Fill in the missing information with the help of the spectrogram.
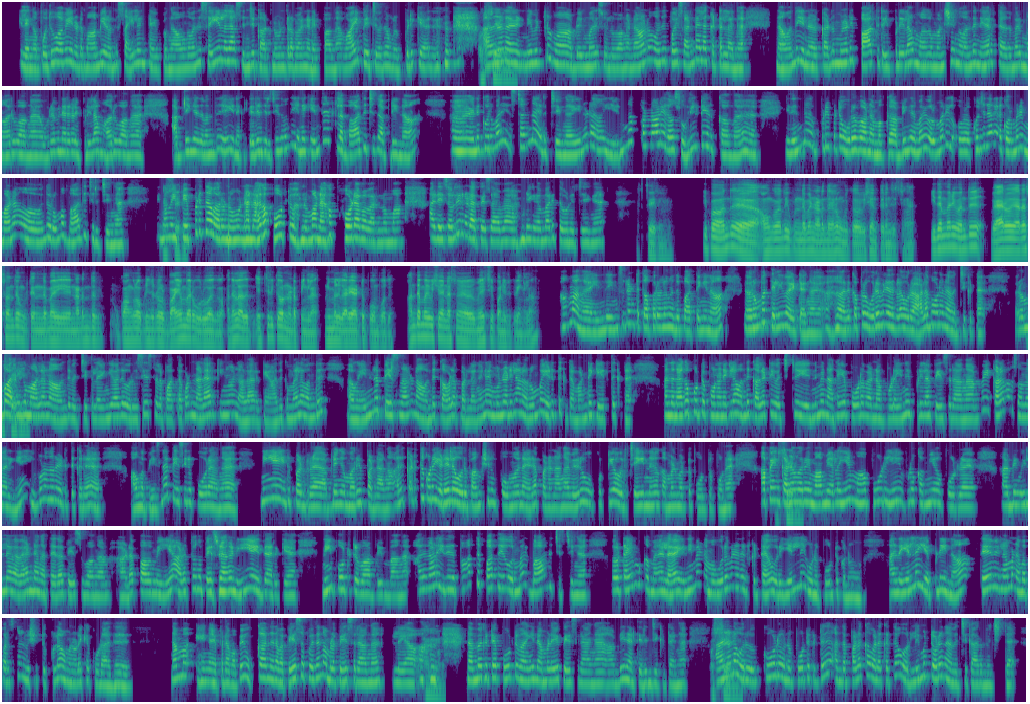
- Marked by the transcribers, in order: in English: "சைலன்ட் டைப்புங்க"; chuckle; in English: "ஸ்டன்"; laughing while speaking: "நான் நகை போட்டு வரணுமா? நகை … அப்டிங்கிற மாதிரி தோணுச்சுங்க"; other noise; laughing while speaking: "அதுக்கப்புறம்"; laughing while speaking: "பேசுறாங்கனு நீ ஏன் இதா இருக்கே?"; laughing while speaking: "நம்மகிட்ட போட்டு வாங்கி நம்மளயே பேசுறாங்க"
- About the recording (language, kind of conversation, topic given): Tamil, podcast, மாறுதல் ஏற்பட்டபோது உங்கள் உறவுகள் எவ்வாறு பாதிக்கப்பட்டன?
